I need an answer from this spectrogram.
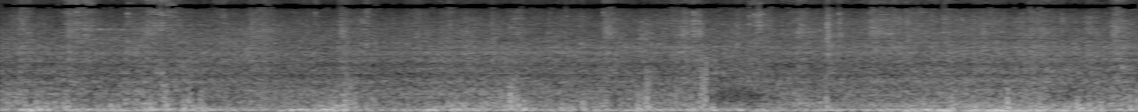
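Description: Freight train wagons rolling along the rails: a steady low rumble with irregular wheel clacks and knocks as the wagons pass.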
